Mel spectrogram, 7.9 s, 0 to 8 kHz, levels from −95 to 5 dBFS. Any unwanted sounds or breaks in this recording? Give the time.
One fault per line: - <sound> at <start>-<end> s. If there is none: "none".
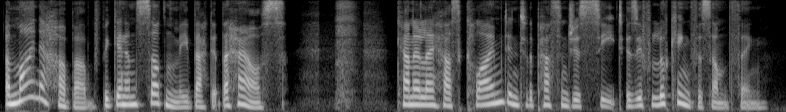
- sniff at 3.3-3.6 s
